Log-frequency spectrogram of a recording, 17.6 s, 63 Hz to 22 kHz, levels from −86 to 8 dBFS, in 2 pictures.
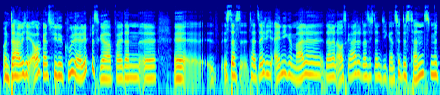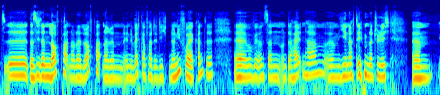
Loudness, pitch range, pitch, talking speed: -24 LUFS, 185-225 Hz, 200 Hz, 200 wpm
